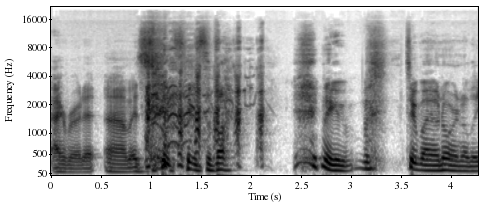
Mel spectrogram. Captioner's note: laughing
